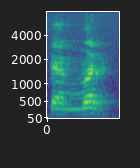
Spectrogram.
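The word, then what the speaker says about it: Tamer: as we can okay t a m e r temmer b e c h e double r a w y battery okay hopefully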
